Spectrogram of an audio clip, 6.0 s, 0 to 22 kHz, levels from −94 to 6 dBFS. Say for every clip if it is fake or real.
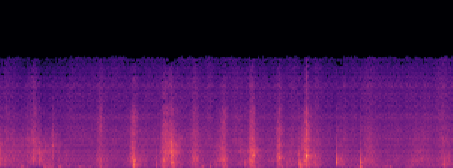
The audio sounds fake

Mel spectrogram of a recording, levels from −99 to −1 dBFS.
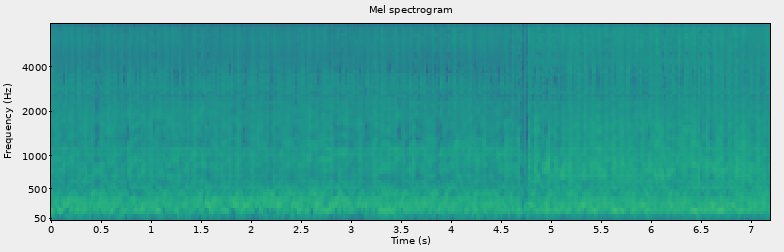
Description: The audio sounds fake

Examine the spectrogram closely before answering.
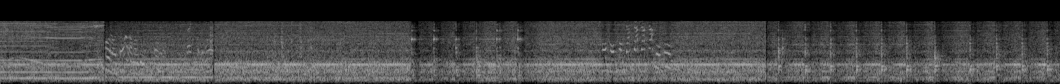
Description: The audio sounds real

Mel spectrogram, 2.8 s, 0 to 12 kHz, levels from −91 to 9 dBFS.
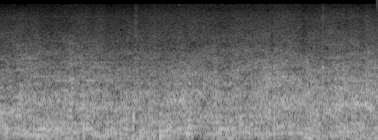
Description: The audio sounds fake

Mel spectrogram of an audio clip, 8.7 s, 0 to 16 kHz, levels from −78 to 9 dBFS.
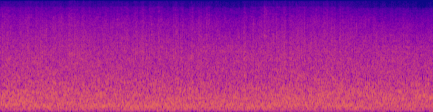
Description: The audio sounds fake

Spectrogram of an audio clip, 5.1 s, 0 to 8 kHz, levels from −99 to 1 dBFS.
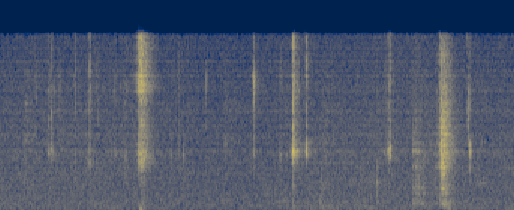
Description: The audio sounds fake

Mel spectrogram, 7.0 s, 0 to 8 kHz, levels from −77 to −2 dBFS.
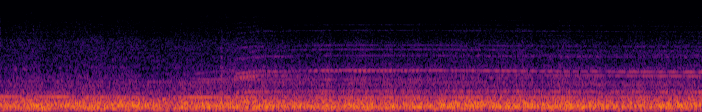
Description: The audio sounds real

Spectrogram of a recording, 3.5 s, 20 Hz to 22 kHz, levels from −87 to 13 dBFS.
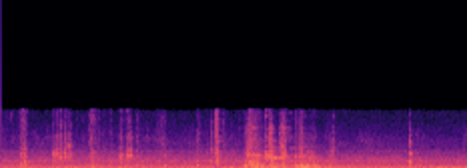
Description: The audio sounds real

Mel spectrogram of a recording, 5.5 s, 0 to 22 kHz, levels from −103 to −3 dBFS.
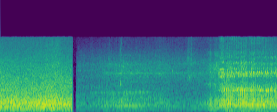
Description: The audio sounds real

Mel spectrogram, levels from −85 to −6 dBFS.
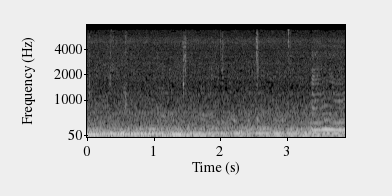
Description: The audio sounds real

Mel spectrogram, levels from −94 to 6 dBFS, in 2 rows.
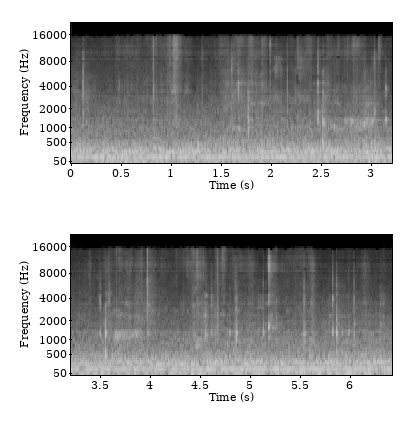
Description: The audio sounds fake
